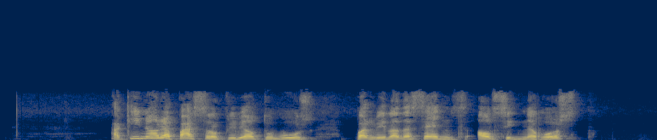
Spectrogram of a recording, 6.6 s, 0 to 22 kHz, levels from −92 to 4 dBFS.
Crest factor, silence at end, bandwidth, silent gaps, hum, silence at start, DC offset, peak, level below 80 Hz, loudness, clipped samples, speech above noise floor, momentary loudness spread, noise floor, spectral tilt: 18 dB; 0.85 s; 8 kHz; none; none; 1.1 s; under 0.1%; -2 dBFS; -66 dBFS; -19 LUFS; under 0.1%; 60 dB; 12 LU; -78 dBFS; -5 dB/octave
